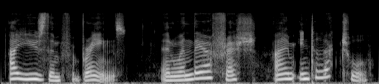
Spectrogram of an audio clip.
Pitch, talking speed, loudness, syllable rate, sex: 235 Hz, 205 wpm, -16 LUFS, 5.8 syllables/s, female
